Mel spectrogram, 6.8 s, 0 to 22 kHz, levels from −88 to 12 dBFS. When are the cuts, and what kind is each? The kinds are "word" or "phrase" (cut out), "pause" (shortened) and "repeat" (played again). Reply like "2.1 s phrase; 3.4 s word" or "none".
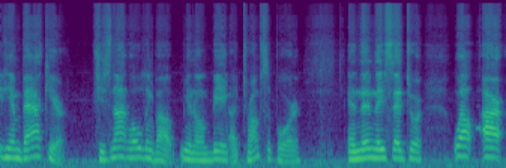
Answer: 2.0 s phrase; 3.0 s word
